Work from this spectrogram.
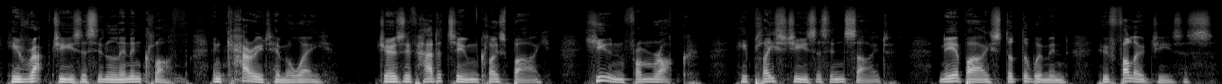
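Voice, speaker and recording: A man's voice: mid-range voice, no echo. Male storyteller in a dry recording. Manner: dramatic, measured storytelling. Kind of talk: scripted read-along narration for children.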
